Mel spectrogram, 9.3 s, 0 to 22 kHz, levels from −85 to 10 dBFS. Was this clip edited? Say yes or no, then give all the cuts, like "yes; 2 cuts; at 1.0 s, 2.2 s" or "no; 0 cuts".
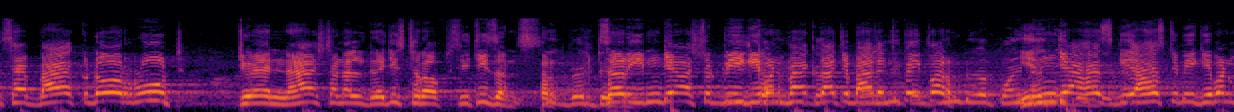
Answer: yes; 1 cut; at 4.2 s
